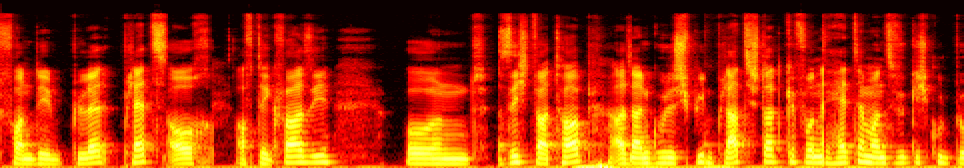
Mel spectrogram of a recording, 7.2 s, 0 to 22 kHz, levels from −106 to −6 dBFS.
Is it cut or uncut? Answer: cut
